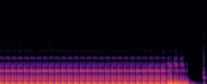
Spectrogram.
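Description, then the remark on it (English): A gritty, heavily distorted electronic buzz from a circuit-bent effects device pulses rapidly and steadily, then swells into a harsher burst before cutting off abruptly. No voices. “Yeah, if you can write it, like, right on the end, it'll kind of get really gritty.”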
